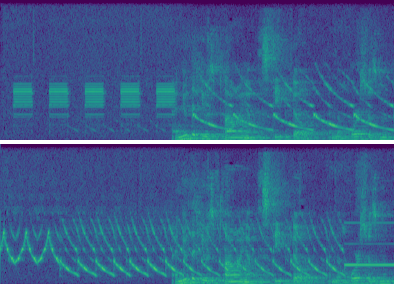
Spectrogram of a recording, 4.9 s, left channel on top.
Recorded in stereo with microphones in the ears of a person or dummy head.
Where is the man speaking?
10° right (ahead or behind), 1.0 m.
